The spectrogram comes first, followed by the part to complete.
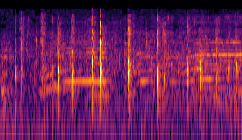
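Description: Scattered, irregular handclaps from a large outdoor rally crowd, with a few short faint tones mixed in.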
